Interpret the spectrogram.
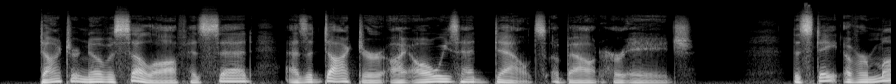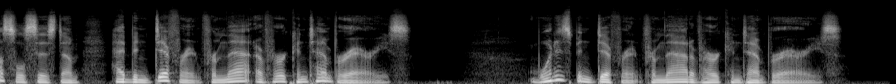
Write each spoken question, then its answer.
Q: What has been different from that of her contemporaries?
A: The state of her muscle system has been different from that of her contemporaries.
